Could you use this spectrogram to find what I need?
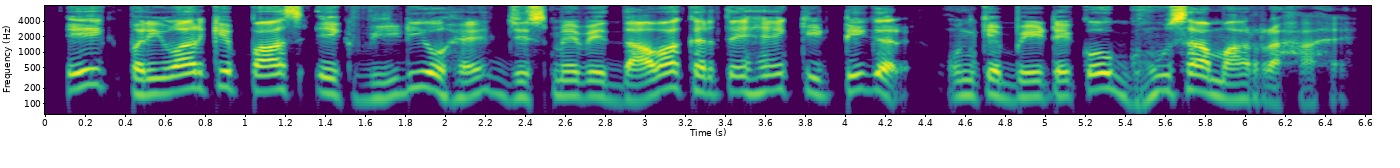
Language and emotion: Hindi, neutral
